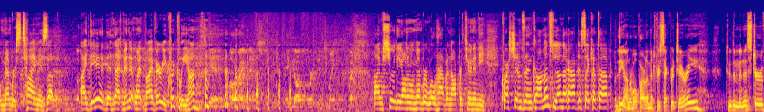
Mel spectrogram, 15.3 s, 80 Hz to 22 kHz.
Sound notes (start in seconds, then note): 11.0 off mic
